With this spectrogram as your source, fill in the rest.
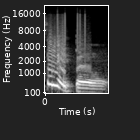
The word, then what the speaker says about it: Ippolito: It's Ippolito. Like Mario Brothers, like Super Mario style.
